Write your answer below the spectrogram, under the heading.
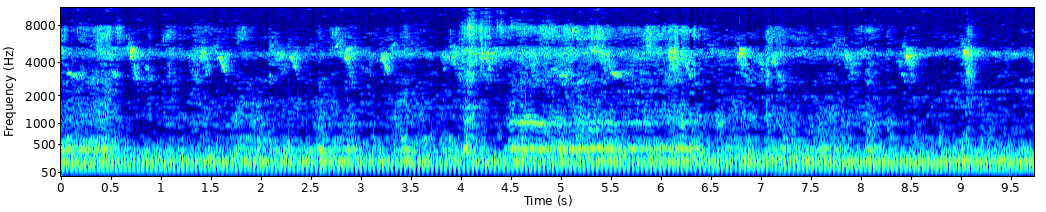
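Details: Bee buzzing recorded on a Sony Alpha 6000 forms an even, low drone with slight swells in loudness, overlaid by scattered high bird twitters and chirps throughout.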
